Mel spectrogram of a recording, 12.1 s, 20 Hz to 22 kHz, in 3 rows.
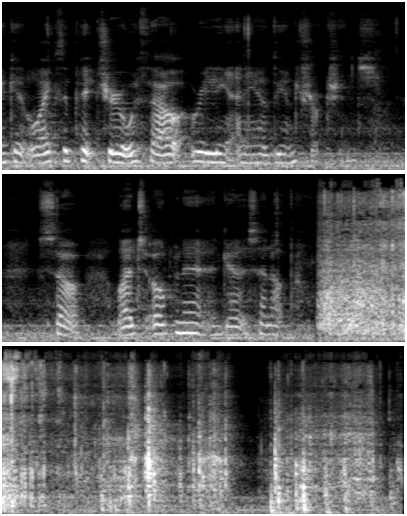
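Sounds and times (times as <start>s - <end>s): packaging rustling: 7.2s - 12.0s.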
